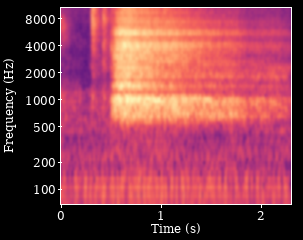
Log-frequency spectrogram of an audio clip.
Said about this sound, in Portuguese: Um, dois, três, quatro. Segura. Inspira novamente. Um, dois, três, quatro. Segura e solta de novo.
